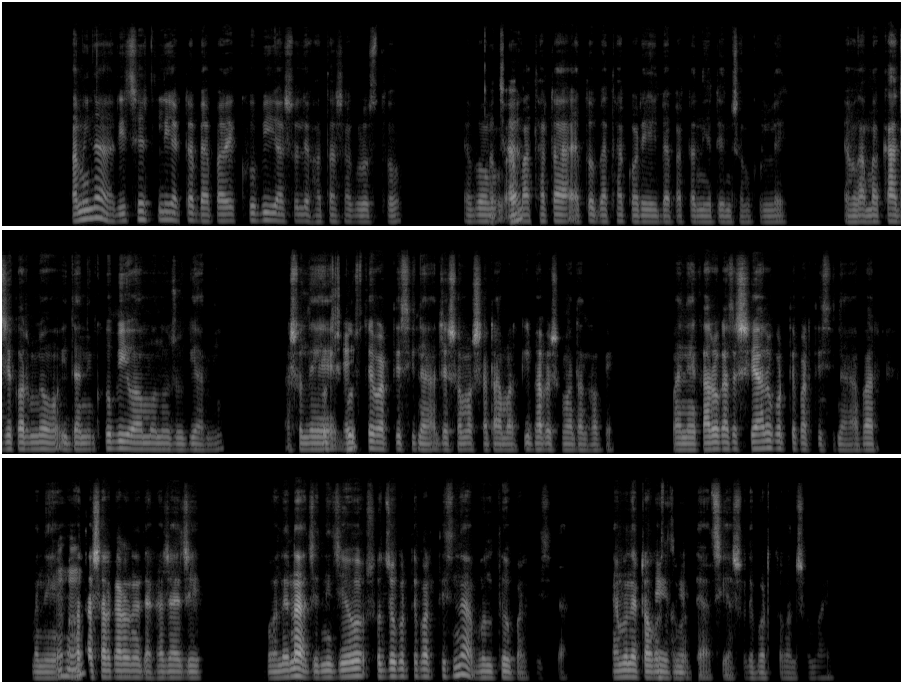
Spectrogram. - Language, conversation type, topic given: Bengali, advice, কাজ ও ব্যক্তিগত জীবনের ভারসাম্য রাখতে আপনার সময় ব্যবস্থাপনায় কী কী অনিয়ম হয়?
- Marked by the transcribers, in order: unintelligible speech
